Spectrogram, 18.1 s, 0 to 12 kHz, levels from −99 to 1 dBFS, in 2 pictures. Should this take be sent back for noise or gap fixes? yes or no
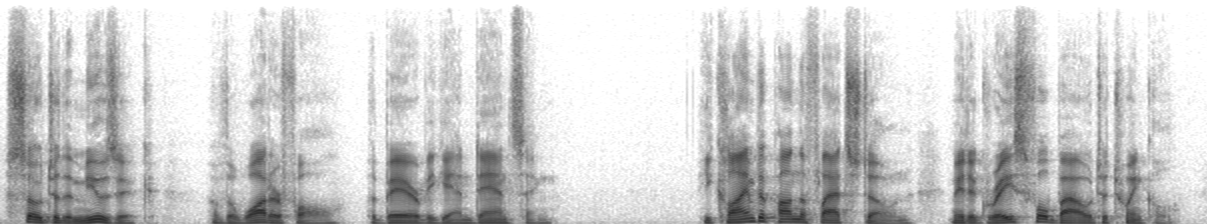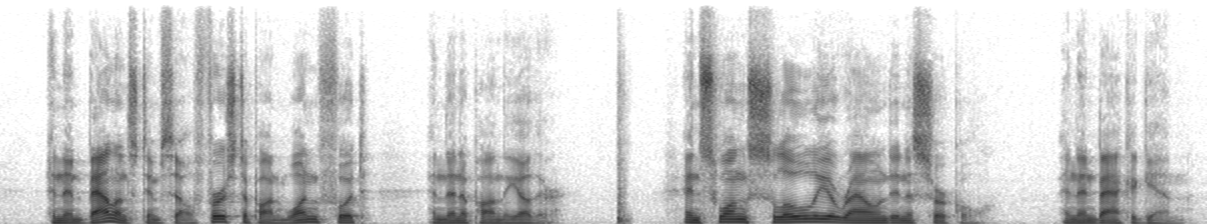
yes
